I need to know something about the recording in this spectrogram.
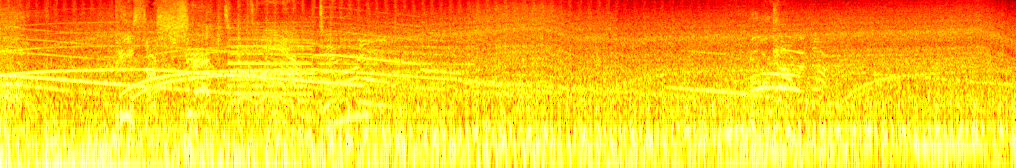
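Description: A van engine roars as it drives fast.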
